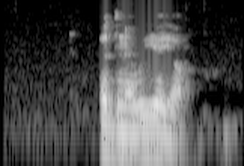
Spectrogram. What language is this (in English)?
Kabyle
